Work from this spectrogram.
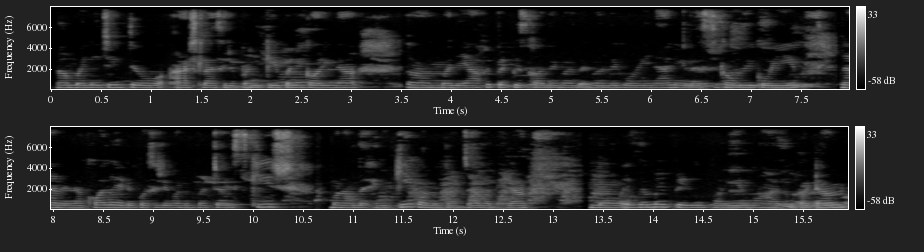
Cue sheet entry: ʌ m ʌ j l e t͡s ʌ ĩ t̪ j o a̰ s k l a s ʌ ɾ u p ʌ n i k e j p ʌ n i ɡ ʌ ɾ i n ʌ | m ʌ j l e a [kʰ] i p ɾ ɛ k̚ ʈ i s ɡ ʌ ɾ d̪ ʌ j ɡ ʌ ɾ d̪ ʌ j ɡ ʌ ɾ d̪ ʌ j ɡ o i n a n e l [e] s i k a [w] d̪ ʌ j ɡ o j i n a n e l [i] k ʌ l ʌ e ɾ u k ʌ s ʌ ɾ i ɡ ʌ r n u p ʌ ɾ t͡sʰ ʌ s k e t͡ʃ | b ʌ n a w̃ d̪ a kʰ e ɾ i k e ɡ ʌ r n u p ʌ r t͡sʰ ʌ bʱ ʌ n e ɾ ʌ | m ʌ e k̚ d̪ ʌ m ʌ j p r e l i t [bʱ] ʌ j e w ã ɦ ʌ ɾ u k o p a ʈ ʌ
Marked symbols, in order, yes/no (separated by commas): no, no, yes, no, yes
